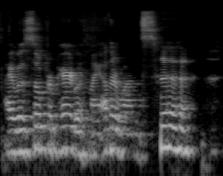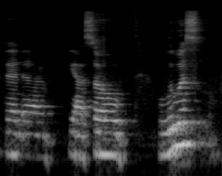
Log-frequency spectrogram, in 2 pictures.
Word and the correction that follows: Lois: I'm going to say that wrong. Last name wrong. Lowry. – Oh, Lois Lowry. – Lois. – Yeah, okay. Lois.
